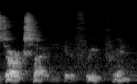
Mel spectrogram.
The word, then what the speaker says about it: Darkseid: Don't call him Darkseid because that's the wrong pronunciation. His name is Darkseid.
